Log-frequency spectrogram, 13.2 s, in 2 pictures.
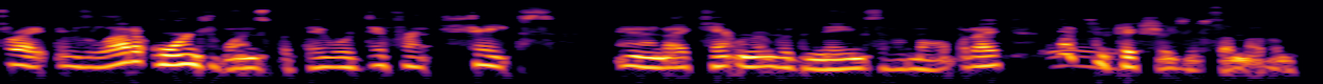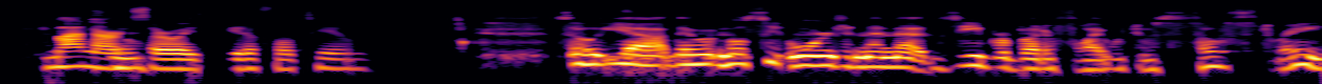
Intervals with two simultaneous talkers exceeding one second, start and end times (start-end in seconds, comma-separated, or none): none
